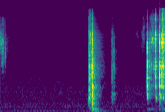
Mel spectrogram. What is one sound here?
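A toy cash register key clicks.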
